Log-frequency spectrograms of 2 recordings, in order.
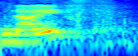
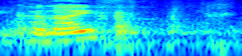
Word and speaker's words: knife: the way it starts it has a silent k right the word is knife okay it looks like it should be knife but it's it's cannot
